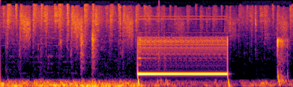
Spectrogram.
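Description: A telephone ringback tone sounds while a call is placed to someone's sister: low background noise, then one steady, clear tone of about a second and a half, followed by the start of the next ring just before the end.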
